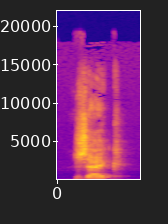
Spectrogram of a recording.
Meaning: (noun) only used in in de zeik nemen; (verb) inflection of zeiken: 1. first-person singular present indicative 2. second-person singular present indicative 3. imperative
- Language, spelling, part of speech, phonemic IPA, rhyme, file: Dutch, zeik, noun / verb, /zɛi̯k/, -ɛi̯k, Nl-zeik.ogg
